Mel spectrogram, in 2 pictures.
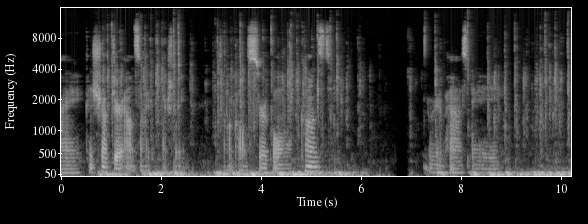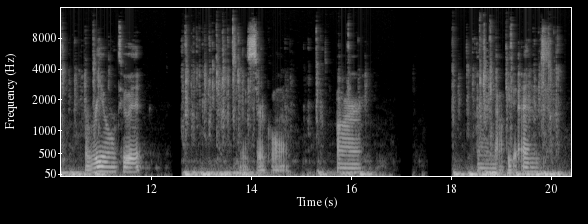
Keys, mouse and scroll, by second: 0.8 Return, 0.8 typing, 2.3-5.7 typing, 7.5 r, 8.6-11.4 typing, 12.7 shift+c, 13.8 shift+9, 15.1-15.8 typing, 18.6-20.2 typing.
